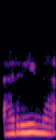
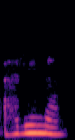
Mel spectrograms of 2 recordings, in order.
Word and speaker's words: Aryna: Now I know how to pronounce her name, right? I'm just gonna say Aryna, Aryna.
